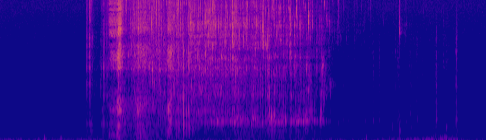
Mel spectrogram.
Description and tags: Coffee Maker - Water Pour, Steam Hiss
The sound of water being poured into a coffee maker with a hiss of steam.
coffee, maker, pour, steam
